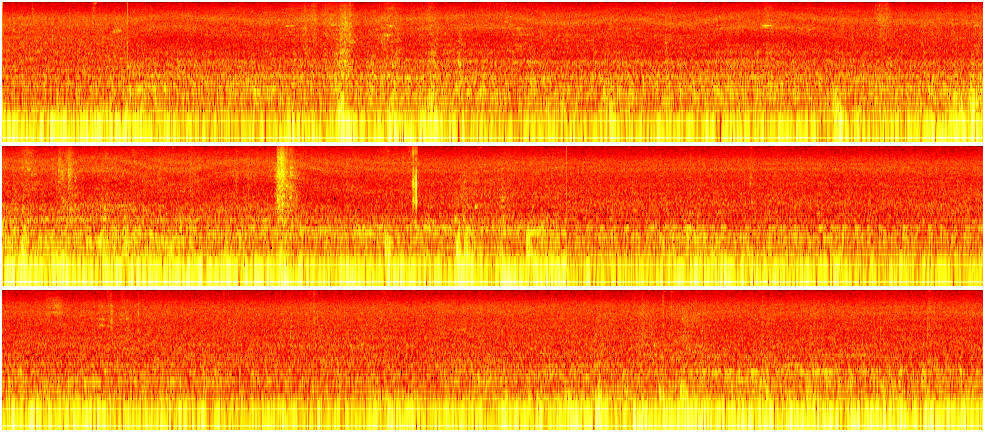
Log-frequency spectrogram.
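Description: Amtrak passenger train running at speed, heard from inside the coach: a steady low rumble of wheels on the rails, with a few sharp clicks.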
